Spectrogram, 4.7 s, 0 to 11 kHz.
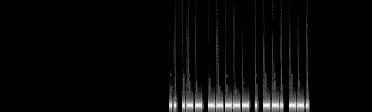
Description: Morse code, heard as a keyed tone, about 41 wpm, 700 Hz. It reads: IW0EGG
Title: DXCC-100 Call Signs - 6 Characters - Repeated 2x - 45wpm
